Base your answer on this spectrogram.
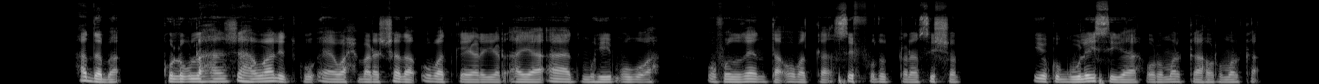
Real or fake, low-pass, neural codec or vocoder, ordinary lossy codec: real; none; none; none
